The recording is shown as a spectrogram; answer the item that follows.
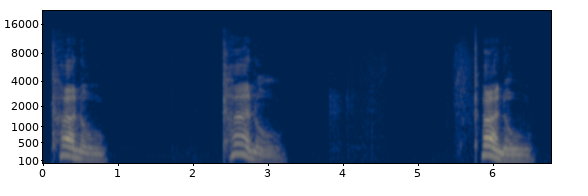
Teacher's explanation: in British English, before a consonant sound, you don't pronounce the letter R.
